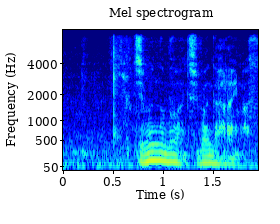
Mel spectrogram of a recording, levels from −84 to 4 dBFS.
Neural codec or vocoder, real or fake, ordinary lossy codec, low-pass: codec, 16 kHz, 16 kbps, FunCodec, trained on LibriTTS, 50 frames a second; fake; none; 7.2 kHz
